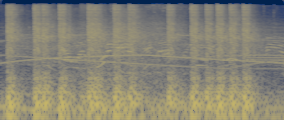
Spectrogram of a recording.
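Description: Police sirens wail from cop cars in the video game GTA IV, their wavering tones sliding up and down beneath repeated sharp bursts of gunfire.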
